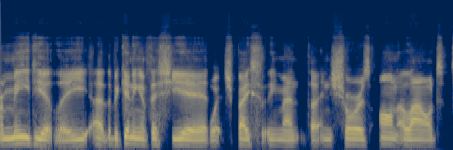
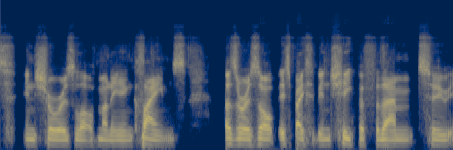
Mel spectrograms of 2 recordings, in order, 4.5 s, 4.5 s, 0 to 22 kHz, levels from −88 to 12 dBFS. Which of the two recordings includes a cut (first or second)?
first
